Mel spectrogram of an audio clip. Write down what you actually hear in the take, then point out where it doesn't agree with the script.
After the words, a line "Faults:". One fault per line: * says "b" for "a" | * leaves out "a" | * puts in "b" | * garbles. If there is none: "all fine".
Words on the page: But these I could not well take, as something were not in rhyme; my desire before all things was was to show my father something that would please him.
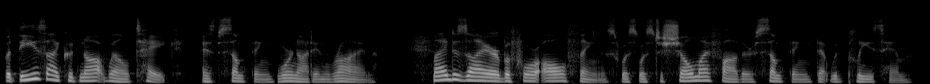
But these I could not well take, as something were not in rhyme; my desire before all things was was to show my father something that would please him.
Faults:
all fine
